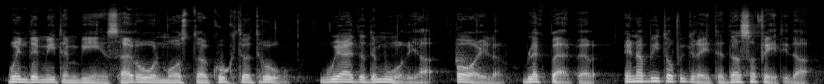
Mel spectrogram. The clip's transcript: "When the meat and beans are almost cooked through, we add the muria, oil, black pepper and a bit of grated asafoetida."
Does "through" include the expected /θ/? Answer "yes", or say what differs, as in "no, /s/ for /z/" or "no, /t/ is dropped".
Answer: no, /t/ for /θ/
